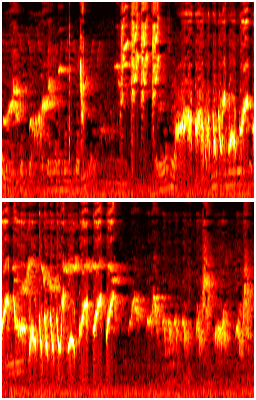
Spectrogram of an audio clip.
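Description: Bornean white-rumped shama (murai batu) singing in its cage: a harsh, scratchy burst about two and a half seconds in, then a fast run of rising whistled notes, about five a second, for some four seconds. Softer, scattered notes follow near the end.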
